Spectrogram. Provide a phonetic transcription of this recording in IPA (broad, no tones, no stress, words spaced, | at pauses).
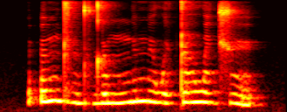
ʔømdæ̤ɳd̪ydɳɯm ŋymywe̤ ʈɯweɡʃy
